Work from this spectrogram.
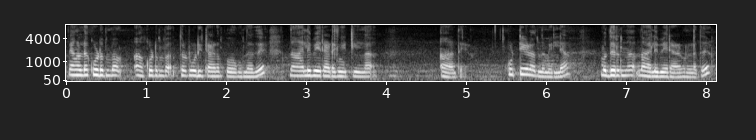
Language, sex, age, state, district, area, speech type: Malayalam, female, 18-30, Kerala, Thrissur, urban, spontaneous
